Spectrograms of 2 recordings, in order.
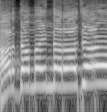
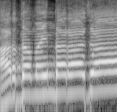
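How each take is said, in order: First: అర్థమైందా రాజా? pushed higher, mocking; higher taunting repeat. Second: Said in the usual way. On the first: Real, not acted. Leader taunting rivals before the crowd, higher mocking repeat. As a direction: throw it back at the crowd higher. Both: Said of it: "repeated taunt".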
